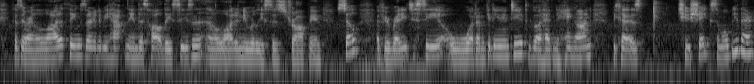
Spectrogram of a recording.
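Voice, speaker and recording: An upbeat woman with a fairly low pitch and ordinary pitch variation at a very fast pace, over noticeable background noise. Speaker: beauty YouTuber. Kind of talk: casual talk to camera.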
